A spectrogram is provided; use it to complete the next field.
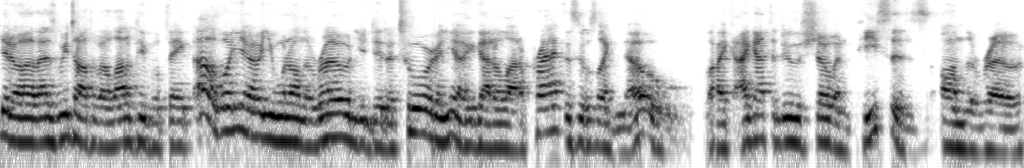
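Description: A man's normal speaking voice with an American accent, at a fairly quick pace and with hardly any pauses. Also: medium pitch for a man, ordinary pitch variation. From Texas, Gatesville. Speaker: comedian. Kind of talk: interview.

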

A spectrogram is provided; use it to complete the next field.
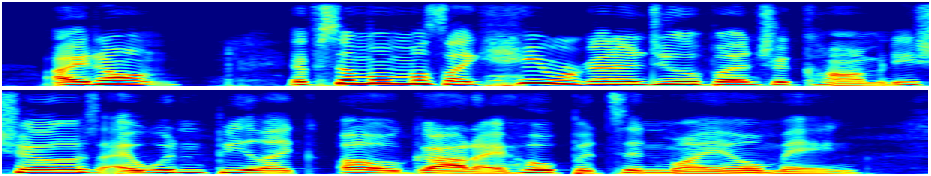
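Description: A woman's fairly high voice has lively intonation in a very clean recording with a silent background. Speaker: podcast co-host. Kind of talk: casual comedy podcast chat.

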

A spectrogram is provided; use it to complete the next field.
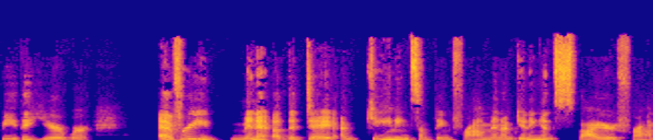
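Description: A woman at medium pitch and moderate pace, an ordinary speaking voice with ordinary pitch variation. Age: 30s. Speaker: podcast host and wellness coach. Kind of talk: casual solo monologue.

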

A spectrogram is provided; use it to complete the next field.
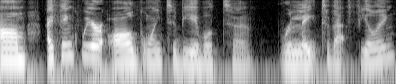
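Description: Somewhat breathy and animated in tone, a woman speaks at a moderate pace and medium pitch with ordinary pitch variation. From Canada (Jamaican-born). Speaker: television producer. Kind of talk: interview.

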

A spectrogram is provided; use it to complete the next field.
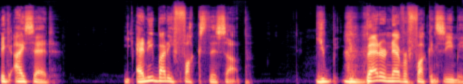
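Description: A man's medium-pitched, somewhat breathy voice in an animated tone, with ordinary pitch variation, moderate pace, long, frequent pauses and big swings in loudness, in a dry, close sound with no echo. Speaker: podcast host. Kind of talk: casual chat. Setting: studio.

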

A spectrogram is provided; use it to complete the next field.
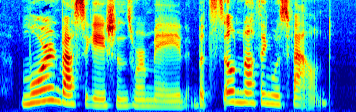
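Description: An animated woman at a moderate pace, her pitch swinging very widely, on a very clean recording with a silent background. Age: 30s. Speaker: podcast co-host. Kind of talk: casual chat and storytelling about history.

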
